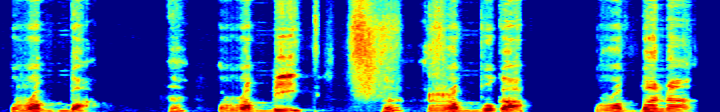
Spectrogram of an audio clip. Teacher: जितने रा है रब के जबर ही है उसमें, और रा मोटा पड़ जाना, मुंह भर के पढ़ना रा को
